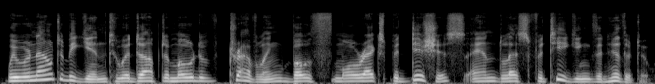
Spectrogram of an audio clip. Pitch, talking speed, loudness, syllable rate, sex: 150 Hz, 175 wpm, -19 LUFS, 5.0 syllables/s, male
